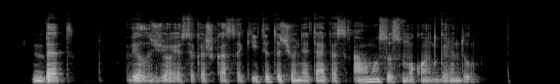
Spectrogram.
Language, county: Lithuanian, Kaunas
